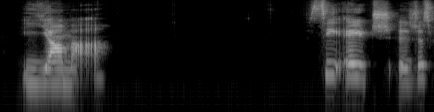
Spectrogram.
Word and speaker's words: llama: The double L is generally pronounced like the English Y.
